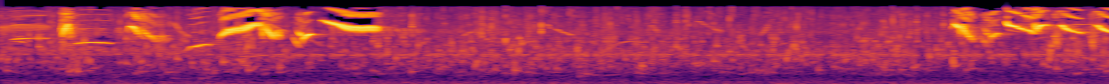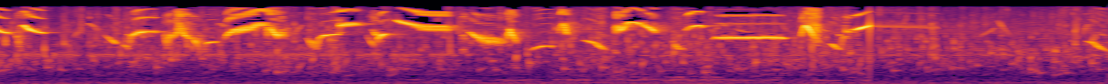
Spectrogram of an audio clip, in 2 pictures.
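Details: Small birds' song meant as tutoring material to get a white-rumped shama singing: a burst of sharp, high chirps and whistled slurs, then a quiet stretch, then a longer fast volley of clipped notes.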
